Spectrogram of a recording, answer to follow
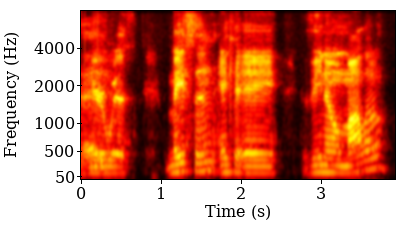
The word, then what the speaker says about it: Vino Malo: here with Mason, aka Vino Malo. Did I say it right? That's it, Vino Malo.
